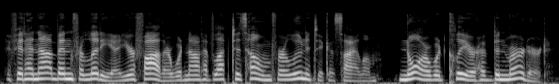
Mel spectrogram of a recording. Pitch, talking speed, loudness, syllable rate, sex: 215 Hz, 270 wpm, -16 LUFS, 6.2 syllables/s, female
